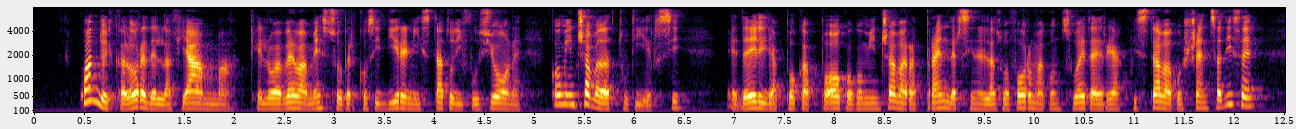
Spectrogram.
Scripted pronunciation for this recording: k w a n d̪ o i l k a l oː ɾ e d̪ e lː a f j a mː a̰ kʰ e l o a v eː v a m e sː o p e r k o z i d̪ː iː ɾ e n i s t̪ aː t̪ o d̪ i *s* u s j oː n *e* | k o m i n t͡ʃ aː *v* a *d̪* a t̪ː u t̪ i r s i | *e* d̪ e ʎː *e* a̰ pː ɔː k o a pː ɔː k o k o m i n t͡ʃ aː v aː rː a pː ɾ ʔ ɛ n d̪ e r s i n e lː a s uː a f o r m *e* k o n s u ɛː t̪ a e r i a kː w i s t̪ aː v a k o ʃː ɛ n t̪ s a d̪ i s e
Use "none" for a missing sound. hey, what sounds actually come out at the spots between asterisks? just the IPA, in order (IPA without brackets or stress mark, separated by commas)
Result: f, e, v, d̪, e, i, a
